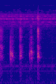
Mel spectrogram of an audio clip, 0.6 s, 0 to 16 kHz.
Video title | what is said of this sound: IPOD MINI 1ST/2ND GEN HARDDRIVE REPLACEMENT/UPGRADE | It rattles a little bit.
